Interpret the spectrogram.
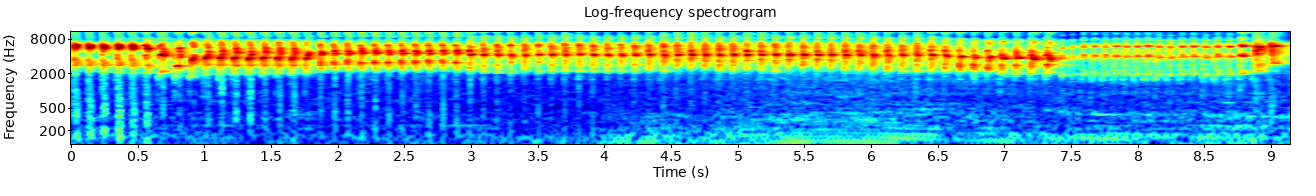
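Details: Lovebird in a long ngekek trill: a continuous, rapid, harsh chattering rattle sustained for about seven seconds, briefly dipping, then resuming with more pulsed chatter.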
